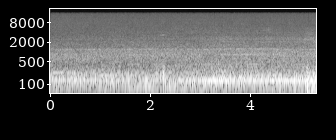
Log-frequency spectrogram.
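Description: Steady low engine hum of an approaching freight train's diesel locomotives, heard from a distance and slowly growing louder.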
